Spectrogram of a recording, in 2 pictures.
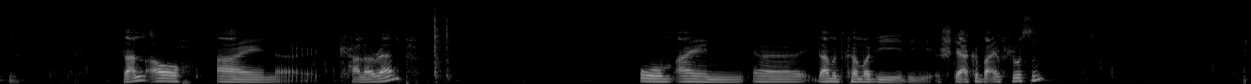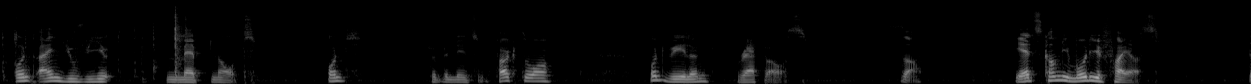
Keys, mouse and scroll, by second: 0.2-4.4 drag, 7.5-15.8 drag, 17.2 click, 18.5-21.5 drag, 21.5 scroll down 2, 21.7-23.9 middle drag, 23.9-25.0 scroll up 3, 24.2 middle click.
